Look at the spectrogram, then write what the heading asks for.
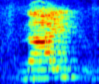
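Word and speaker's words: knife: कोई वर्ड के से नाइफ नाइफ नाइफ के एन आई एफ ई क्या पढ़ा इसको हमने नाइव नाइव पढ़ा के यहां पर साइलेंट क्यों रहा साइलेंट क्योंकि के के बाद ए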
